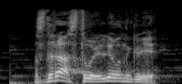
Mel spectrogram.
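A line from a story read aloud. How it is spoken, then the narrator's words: Shout. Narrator (Russian): крикнул он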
